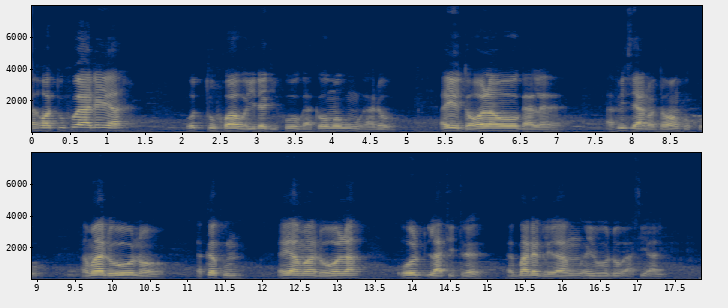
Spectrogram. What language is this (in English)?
Ewe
